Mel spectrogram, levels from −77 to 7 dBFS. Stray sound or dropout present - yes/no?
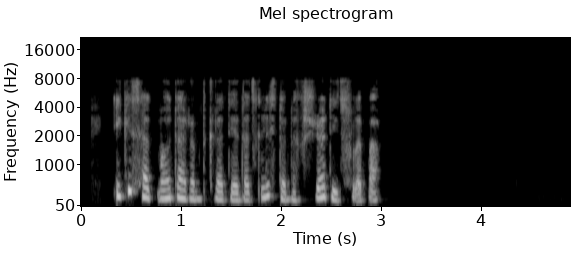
no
